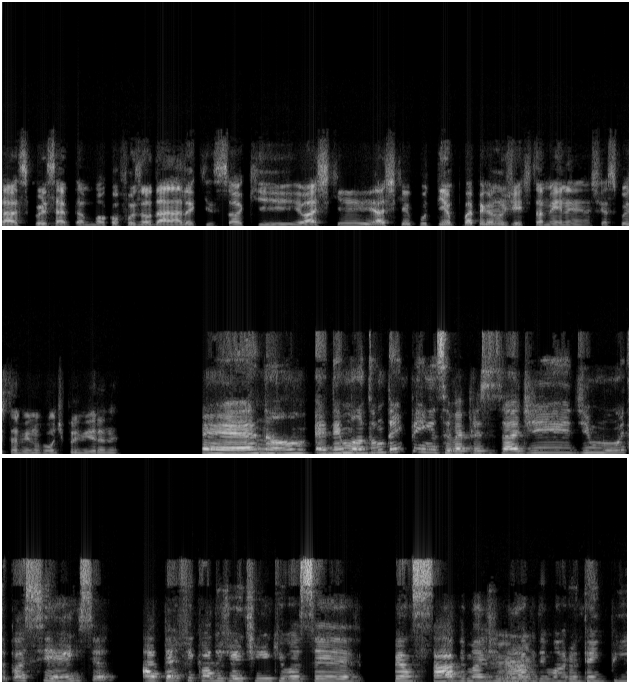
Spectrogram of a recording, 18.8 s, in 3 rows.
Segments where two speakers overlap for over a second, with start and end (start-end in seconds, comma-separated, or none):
none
